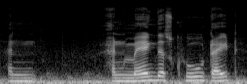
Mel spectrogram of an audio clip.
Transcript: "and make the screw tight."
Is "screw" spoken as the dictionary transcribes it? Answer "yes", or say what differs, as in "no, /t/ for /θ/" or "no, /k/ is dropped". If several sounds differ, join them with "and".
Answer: yes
